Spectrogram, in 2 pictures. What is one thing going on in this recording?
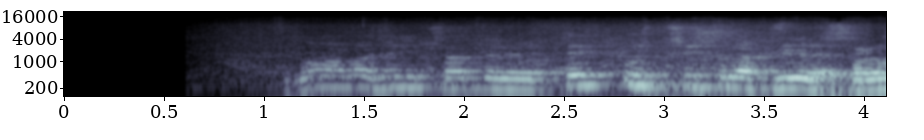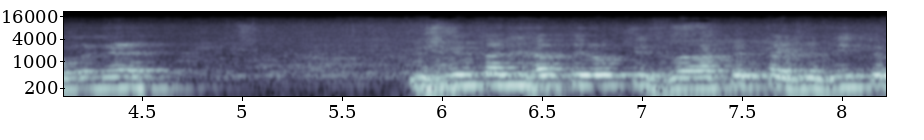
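An elderly man speaks into a microphone over loudspeakers.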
